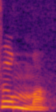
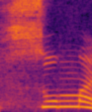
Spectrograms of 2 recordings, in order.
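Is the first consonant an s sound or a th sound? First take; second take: th sound; s sound. First: The word begins with a soft th sound. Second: The word begins with a hissing s sound. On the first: The speaker calls it right. "ज़बान की नोक को थोड़ा सा बाहर निकाल के आपको सा अदा करना है" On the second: The speaker calls it wrong. "ये सुम्मा नहीं है, उस ऐसी आवाज़ नहीं आनी चाहिए"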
